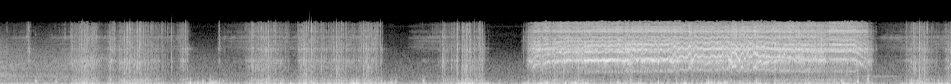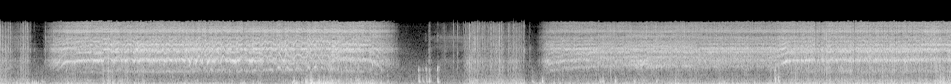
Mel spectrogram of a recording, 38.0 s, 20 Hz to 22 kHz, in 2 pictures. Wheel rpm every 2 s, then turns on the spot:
0, 20, 10, 20, 10, 90, 160, 160, 110, 10, 130, 160, 160, 60, 10, 100, 110, 140, 160.
2-10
